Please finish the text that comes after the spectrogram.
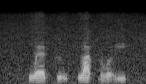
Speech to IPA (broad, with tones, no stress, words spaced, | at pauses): kwɛ˧kɨ̰˧˨w kwa˦˥t̚və̰˧˥j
